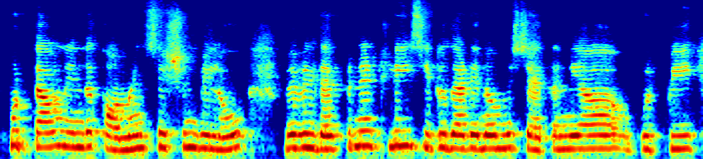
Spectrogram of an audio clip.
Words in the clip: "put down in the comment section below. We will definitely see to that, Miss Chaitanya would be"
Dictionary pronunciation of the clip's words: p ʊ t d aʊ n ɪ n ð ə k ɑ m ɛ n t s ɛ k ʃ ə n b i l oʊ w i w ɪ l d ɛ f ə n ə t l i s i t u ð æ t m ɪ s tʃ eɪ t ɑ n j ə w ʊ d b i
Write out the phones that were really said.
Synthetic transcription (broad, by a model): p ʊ t d aʊ n ɪ n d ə k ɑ m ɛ n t s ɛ ʃ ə n b i l oʊ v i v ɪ l d ɛ f ə n ə t l i s i t u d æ t m ɪ s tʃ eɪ t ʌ n j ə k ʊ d b i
